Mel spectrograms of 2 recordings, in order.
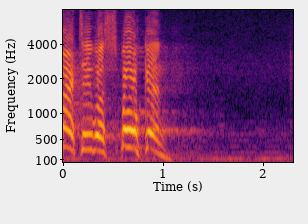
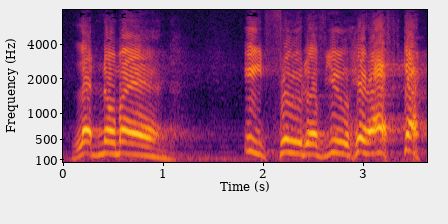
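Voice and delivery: low, slow, commanding; voice of authority; 6 semitones lower, slower than usual. Acted. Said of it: "with authority in his voice".

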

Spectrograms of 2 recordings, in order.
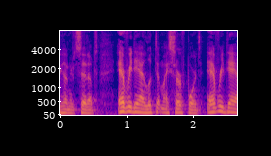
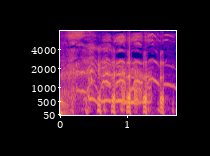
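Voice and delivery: loud high-pitched burst of laughter; 11 dB louder than usual. Real, not acted. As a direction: let out a big squealing laugh. Laughter after mojo line.

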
